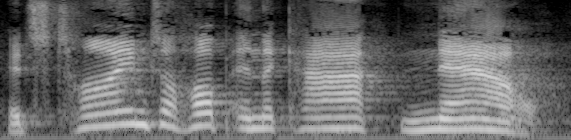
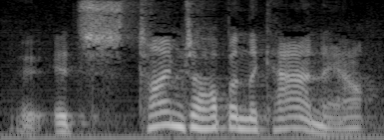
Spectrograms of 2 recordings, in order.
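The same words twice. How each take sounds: First: It is said firmly, as a stern instruction. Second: It is said lightly, as a gentle suggestion. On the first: The listener must obey or face consequences. "The other sounds very much like an instruction to children" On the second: The listener is invited but not required to act. "One sounds like a suggestion"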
